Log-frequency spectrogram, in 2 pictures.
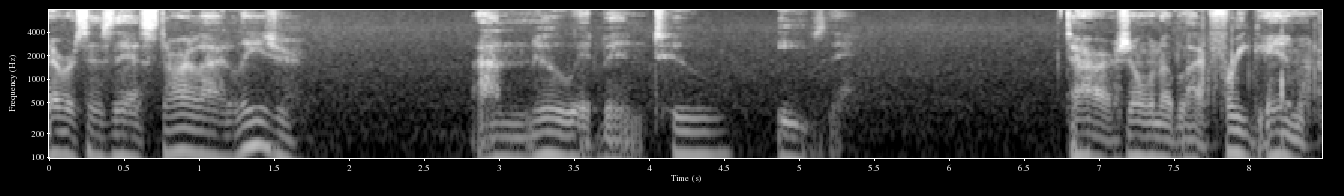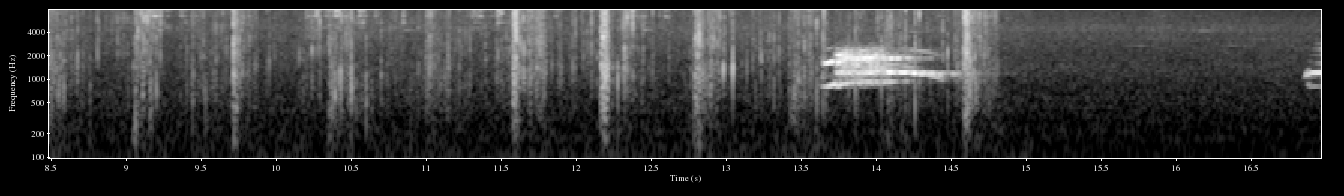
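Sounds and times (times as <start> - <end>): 
speech: 0.0 - 1.8, 2.8 - 5.4, 6.8 - 9.2
crunching footsteps: 6.7 - 15.1
elk calling: 13.6 - 14.7.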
